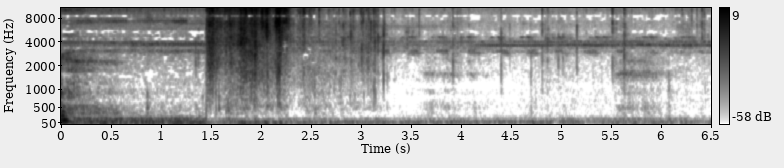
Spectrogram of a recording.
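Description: Footsteps and rustling in dry grass with handling noise on a handheld camera, a louder rustle about a second and a half to two seconds in, then fading to a quiet stretch.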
